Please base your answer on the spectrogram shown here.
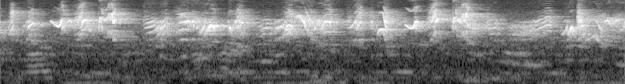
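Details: Fledgling swallows on their first flight out of the nest, giving a steady, crowded twitter of thin, high chirps with no pauses.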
